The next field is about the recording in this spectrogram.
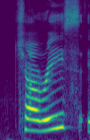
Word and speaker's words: charis: It's the word charis is how you pronounce it. It's C-H-A-R-I-S.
